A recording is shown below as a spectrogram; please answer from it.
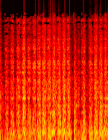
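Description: Narrow-bladed hand jab saw (drywall saw) cutting through plywood, with quick, even rasping strokes.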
